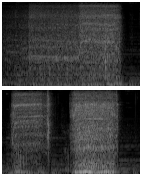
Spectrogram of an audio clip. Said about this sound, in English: That way I know where to drill a hole, and I'm going to probably countersink it on the other side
